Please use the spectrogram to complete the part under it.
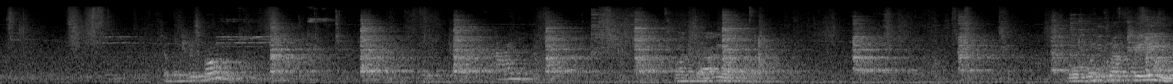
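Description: Sandals clatter on a hard floor.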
